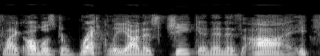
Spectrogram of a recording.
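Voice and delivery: ordinary delivery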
